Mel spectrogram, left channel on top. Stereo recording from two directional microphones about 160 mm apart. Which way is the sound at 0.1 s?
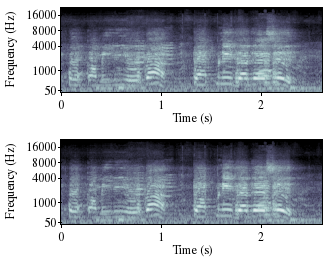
25° right (ahead or behind).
